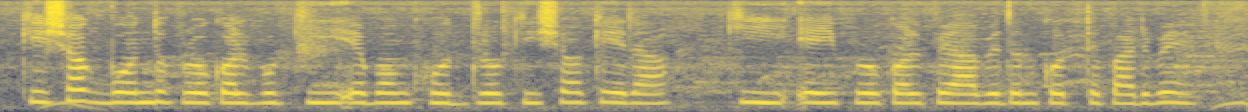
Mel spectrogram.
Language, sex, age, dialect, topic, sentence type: Bengali, female, 18-24, Rajbangshi, agriculture, question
